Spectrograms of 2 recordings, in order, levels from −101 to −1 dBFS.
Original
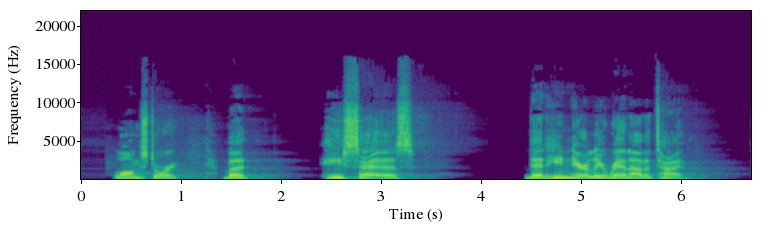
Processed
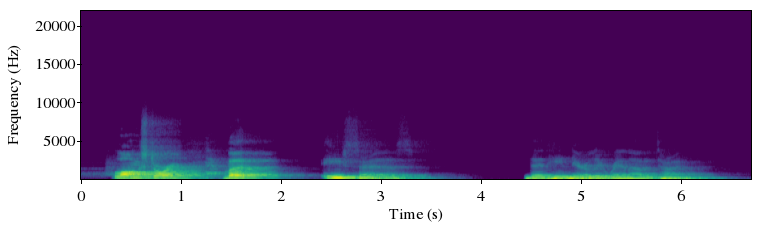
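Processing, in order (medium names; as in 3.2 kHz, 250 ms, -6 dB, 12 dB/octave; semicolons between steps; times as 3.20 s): dynamic bell 5.5 kHz, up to -6 dB, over -42 dBFS, Q 6.8; low-pass sweep 830 Hz -> 200 Hz, 1.74–2.89 s; gated-style reverb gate 370 ms falling, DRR 4 dB; trim -1.5 dB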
